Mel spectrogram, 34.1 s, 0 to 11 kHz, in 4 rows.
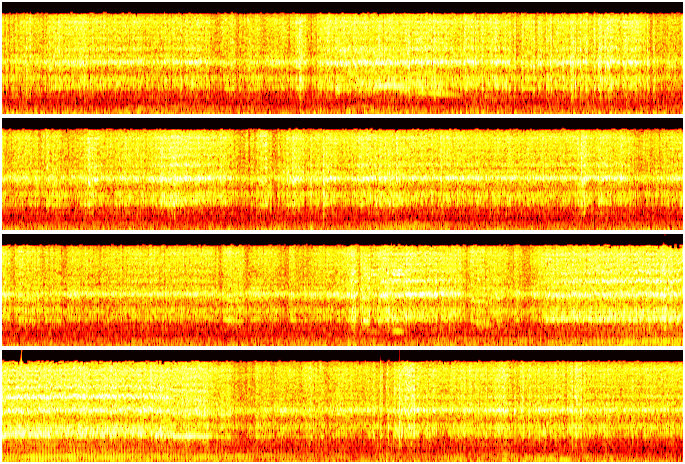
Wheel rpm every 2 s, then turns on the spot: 220, 230, 230, 230, 220, 220, 220, 230, 220, 230, 220, 220, 200, 190, 210, 230, 230.
none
